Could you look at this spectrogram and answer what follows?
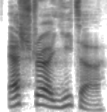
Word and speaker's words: Estrellita: Estrellita is how you pronounce this. Actually, for years I've pronounced it Estrellita, but recently it was brought to my attention that I was saying it wrong.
